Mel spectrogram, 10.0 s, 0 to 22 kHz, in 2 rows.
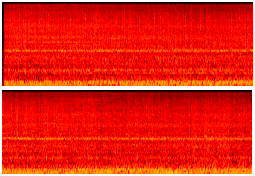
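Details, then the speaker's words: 1985 Ford F-150 just after swapping a failed MSD/Holley dual-sync distributor for an HEI, which starts quicker. Idle coming down at 120° coolant, 21% IAC, target 700 rpm. Smooth, steady low rumble, no miss or chirp. Normal idle. "this starts up a lot quicker with the uh hii it doesn't have to sink we're coming down on idle we're at 21% iak 120 deges we're heating up pretty quick"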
